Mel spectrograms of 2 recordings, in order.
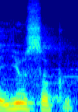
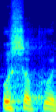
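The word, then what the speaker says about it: yūsoku (有職): En cela consiste la science du protocole, yūsoku, qu'on traduit aussi parfois par yūsoku, ou bien, il y a encore des gens qui disent yūsoku, mais donc, la plupart du temps, la prononciation la plus standardisée, enfin, si on peut dire, c'est yūsoku. Usoku est aussi possible.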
